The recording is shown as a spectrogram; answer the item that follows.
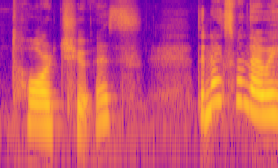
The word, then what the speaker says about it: tortuous: So it's a crooked path alright and you stress it at tor, tortuous.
